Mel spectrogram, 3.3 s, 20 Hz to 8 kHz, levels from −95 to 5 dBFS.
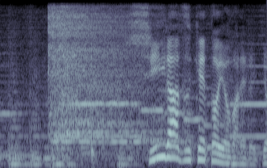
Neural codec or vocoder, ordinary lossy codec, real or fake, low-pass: autoencoder, 48 kHz, 128 numbers a frame, DAC-VAE, trained on Japanese speech; none; fake; 7.2 kHz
